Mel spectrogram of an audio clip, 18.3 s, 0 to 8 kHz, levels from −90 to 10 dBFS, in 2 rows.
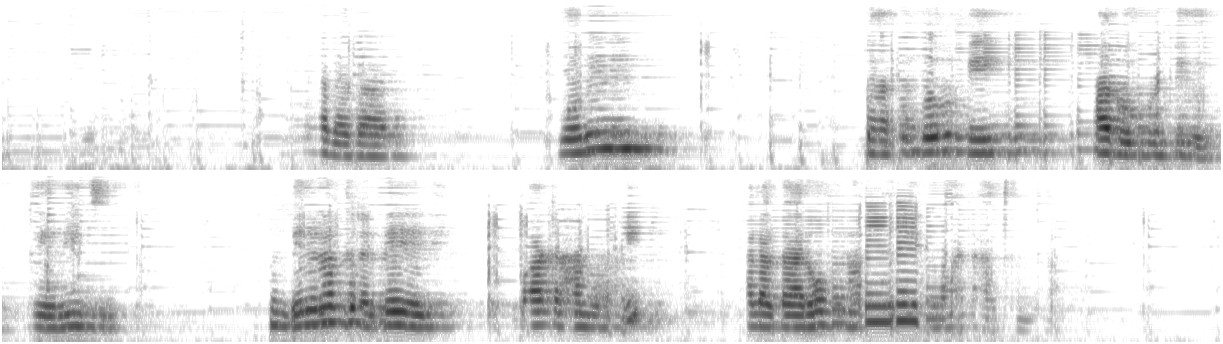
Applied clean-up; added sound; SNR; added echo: neural mask model DeepFilterNet 3.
